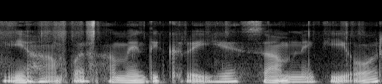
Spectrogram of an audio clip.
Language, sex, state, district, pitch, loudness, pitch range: Hindi, male, Himachal Pradesh, Shimla, 115 Hz, -17 LUFS, 95-130 Hz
